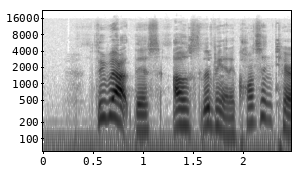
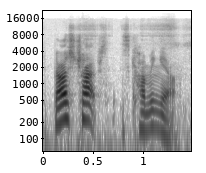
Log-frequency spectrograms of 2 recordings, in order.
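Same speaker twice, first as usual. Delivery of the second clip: ordinary delivery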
